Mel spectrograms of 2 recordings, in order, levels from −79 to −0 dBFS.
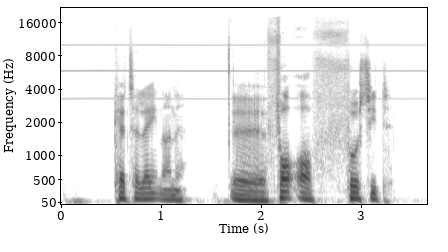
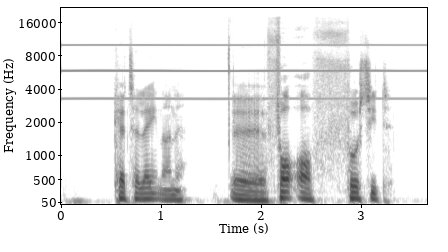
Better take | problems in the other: first | high-pitched whine; loud; throughout; 6 kHz, 10 dB below the speech; faint in the first

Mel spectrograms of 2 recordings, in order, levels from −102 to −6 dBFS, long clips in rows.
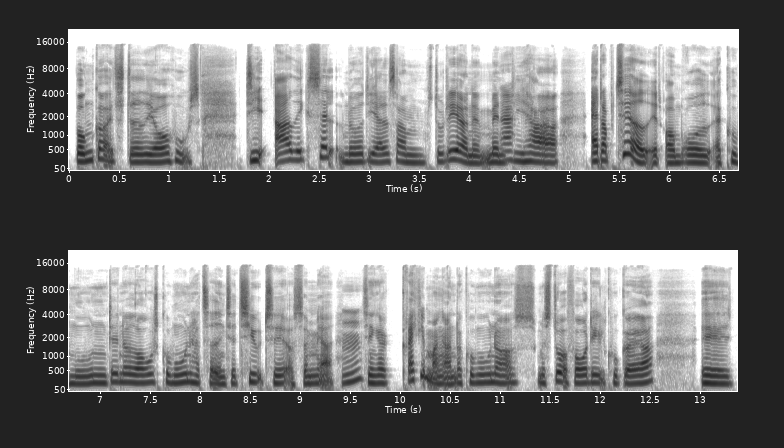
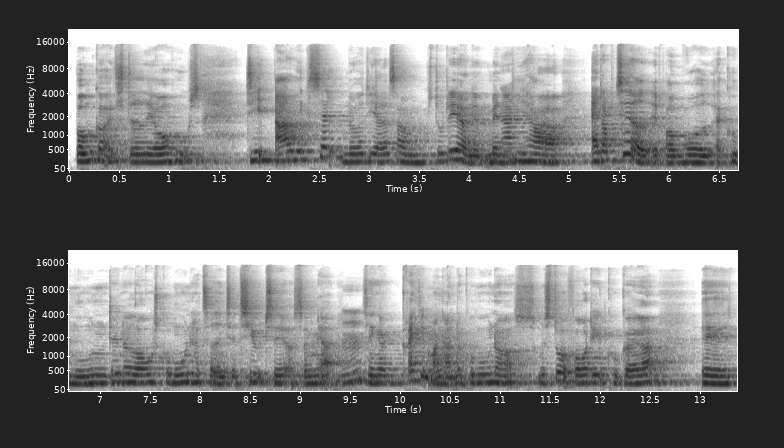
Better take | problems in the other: first | room echo; slight; dies away in 0.7 s

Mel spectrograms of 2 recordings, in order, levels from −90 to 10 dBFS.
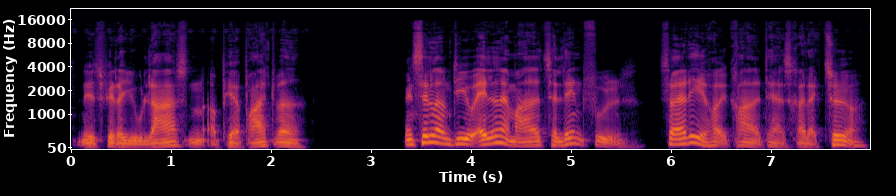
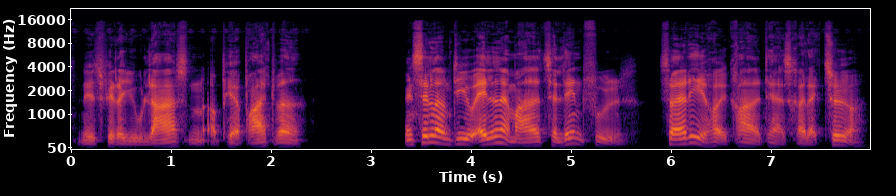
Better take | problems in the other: first | thin; very; fading below 500 Hz

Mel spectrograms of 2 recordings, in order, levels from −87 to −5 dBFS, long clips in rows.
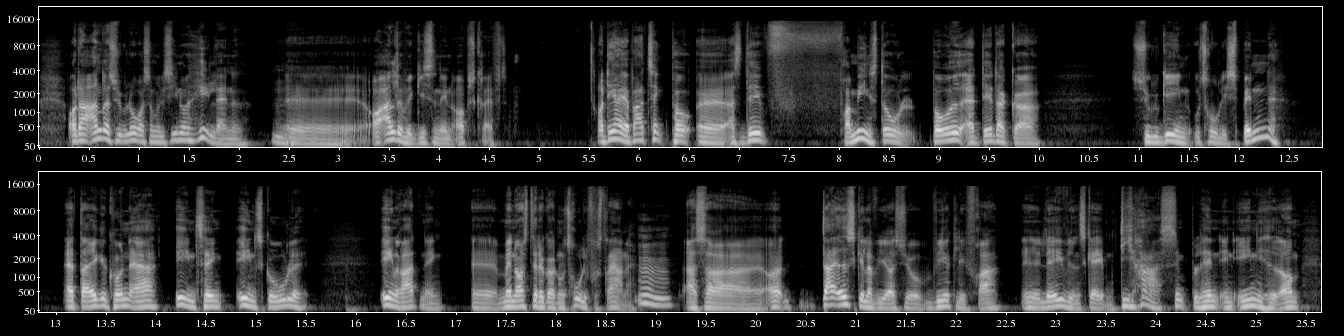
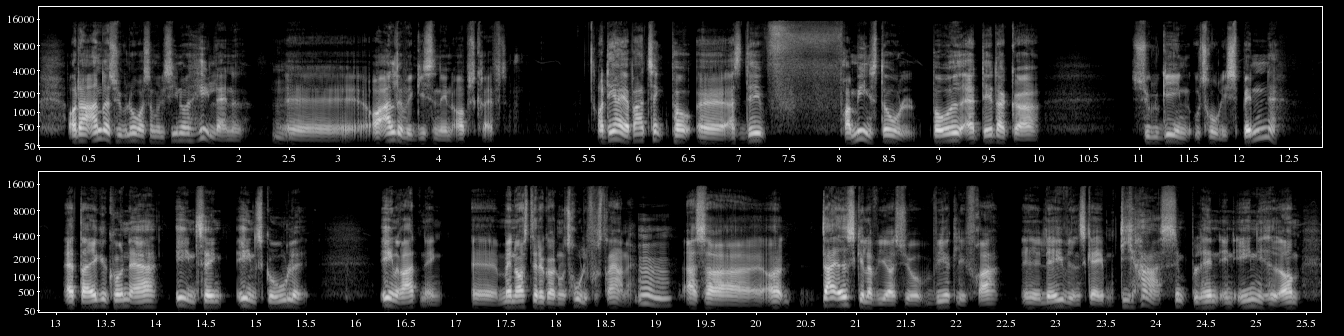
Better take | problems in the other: first | thin; very; fading below 350 Hz

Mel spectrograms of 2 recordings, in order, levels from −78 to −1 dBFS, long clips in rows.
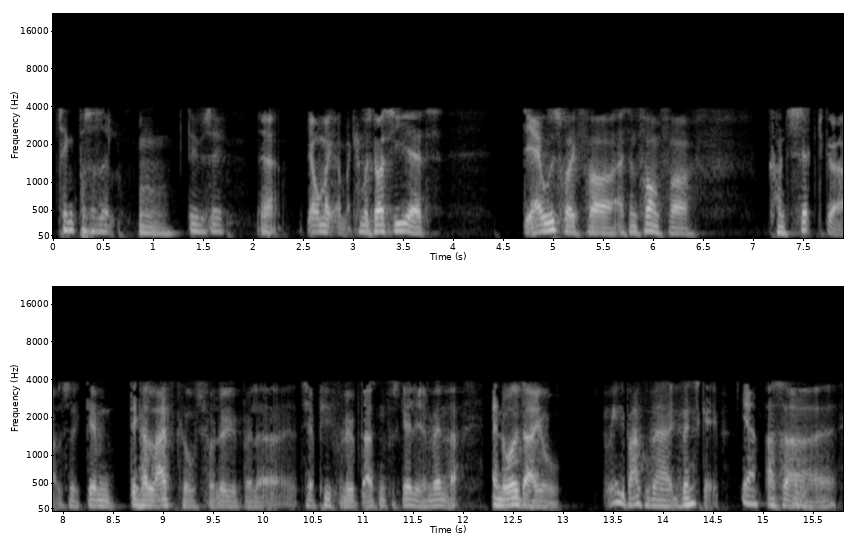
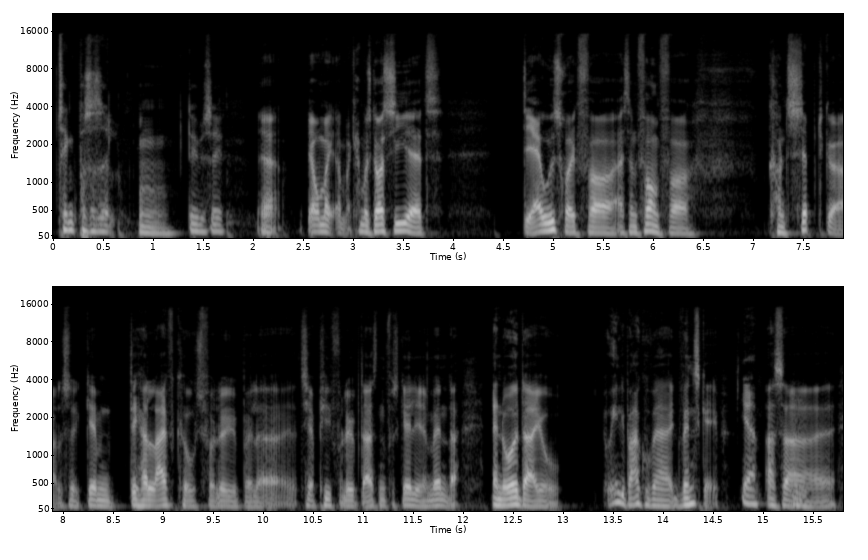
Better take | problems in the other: second | garbled, watery; badly; nothing above 4 kHz

